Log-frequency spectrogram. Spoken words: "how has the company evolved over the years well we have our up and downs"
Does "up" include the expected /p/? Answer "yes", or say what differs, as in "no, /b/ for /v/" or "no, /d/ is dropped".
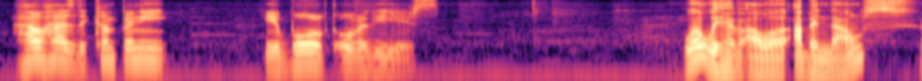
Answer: no, /b/ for /p/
